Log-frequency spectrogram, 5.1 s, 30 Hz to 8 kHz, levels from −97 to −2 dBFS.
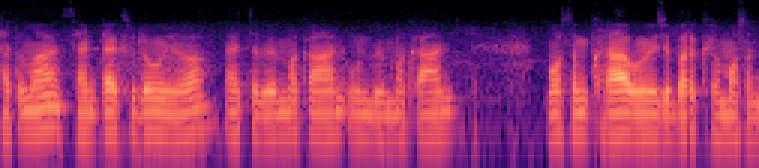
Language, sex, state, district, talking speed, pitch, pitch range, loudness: Garhwali, male, Uttarakhand, Tehri Garhwal, 225 wpm, 95 Hz, 95-100 Hz, -27 LUFS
